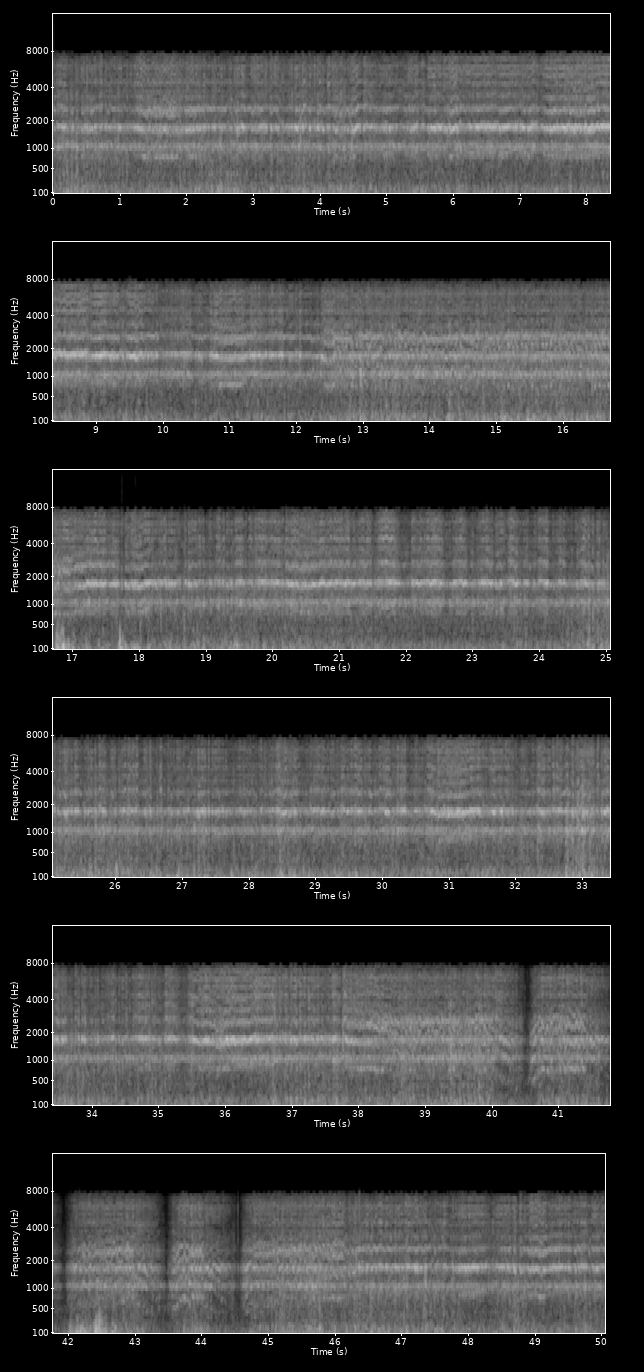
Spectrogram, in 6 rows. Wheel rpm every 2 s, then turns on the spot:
230, 230, 230, 230, 230, 230, 210, 190, 210, 230, 230, 230, 230, 230, 240, 230, 230, 230, 230, 190, 110, 100, 120, 220, 230.
none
